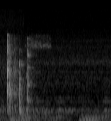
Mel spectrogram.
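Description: A twelve-sided die, taken from a pouch, is rolled across a box, clattering in three quick bright knocks, the last ringing briefly, then settles into quiet with a low hum underneath; it lands on a six.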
